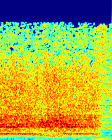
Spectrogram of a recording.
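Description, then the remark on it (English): A huge arena crowd of Sixers fans chants "Beat L.A.", many voices merging into a loud, dense roar with a rhythmic, shouted cadence. The crowd noise stays steady for the whole moment. “You hear the crowd is chanting to the Sixers?”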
